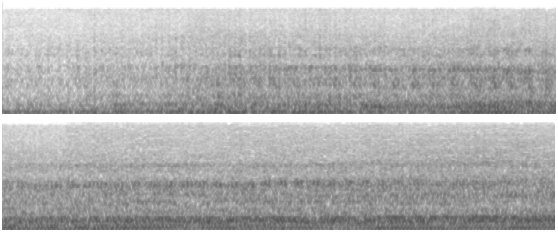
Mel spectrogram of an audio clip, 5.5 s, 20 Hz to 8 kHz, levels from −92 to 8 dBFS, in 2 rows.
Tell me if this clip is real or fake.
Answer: fake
